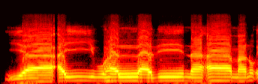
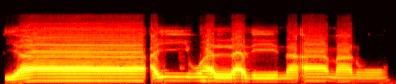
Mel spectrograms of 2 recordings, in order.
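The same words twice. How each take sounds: First: The vowel after 'ya' is held short, two counts. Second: The vowel after 'ya' is held long, four counts. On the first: This is an allowed variant reading. "ini boleh ya dari sebagian riwayat daripada Imam Asim" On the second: This is the standard reading. "ya ini bacanya empat kan, standar kita ya"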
